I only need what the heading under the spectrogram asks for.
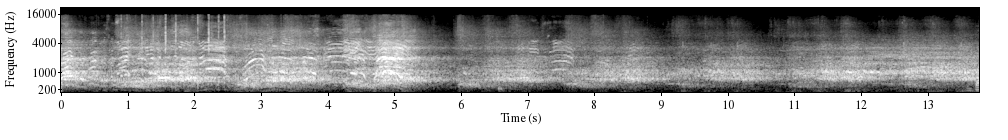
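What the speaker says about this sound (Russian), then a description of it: "Болельщики усалданской команды." Volleyball crowd at a women's final, fans of the Usalda team loudly cheering and chanting for their side during a timeout, a dense sustained roar with rising bursts of shouts throughout.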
